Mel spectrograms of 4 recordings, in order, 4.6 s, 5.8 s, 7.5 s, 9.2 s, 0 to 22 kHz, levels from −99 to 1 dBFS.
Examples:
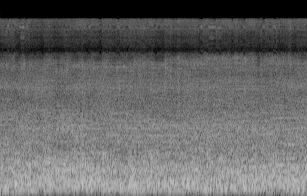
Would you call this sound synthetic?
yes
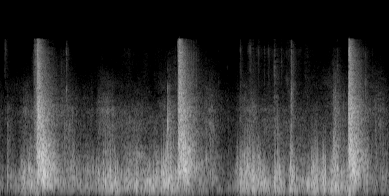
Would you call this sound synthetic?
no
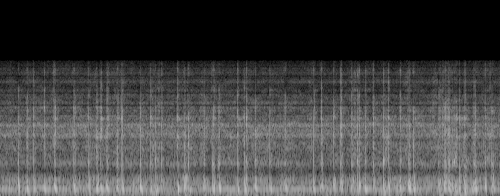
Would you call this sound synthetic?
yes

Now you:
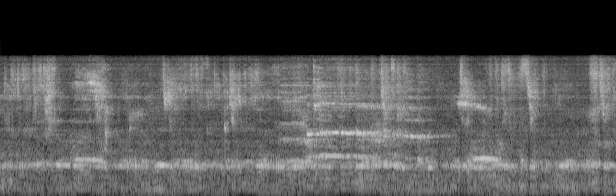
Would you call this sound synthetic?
yes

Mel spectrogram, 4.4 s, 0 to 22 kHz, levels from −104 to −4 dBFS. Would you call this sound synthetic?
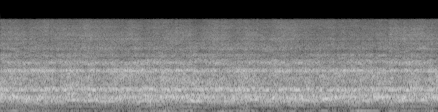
yes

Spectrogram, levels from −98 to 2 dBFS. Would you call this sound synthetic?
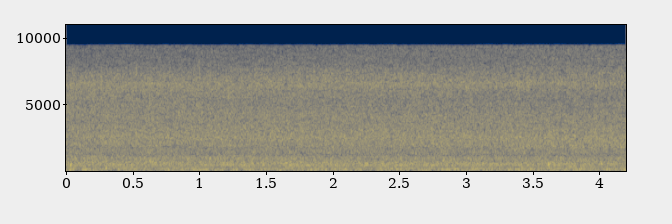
no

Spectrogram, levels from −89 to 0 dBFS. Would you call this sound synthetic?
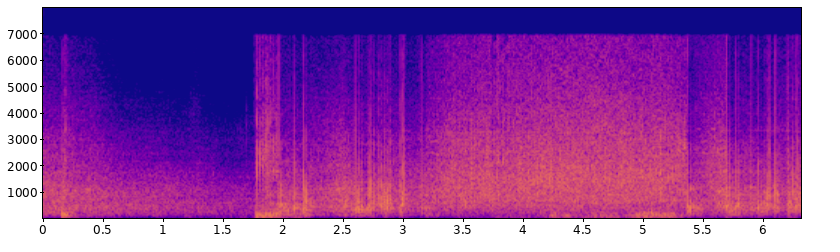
yes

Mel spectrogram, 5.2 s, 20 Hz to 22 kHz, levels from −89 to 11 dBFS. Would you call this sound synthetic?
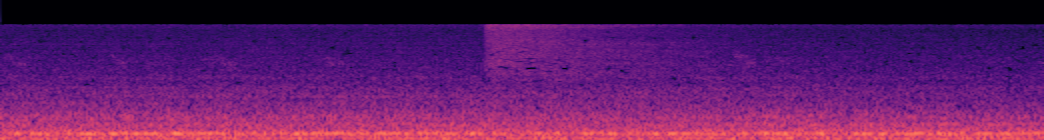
no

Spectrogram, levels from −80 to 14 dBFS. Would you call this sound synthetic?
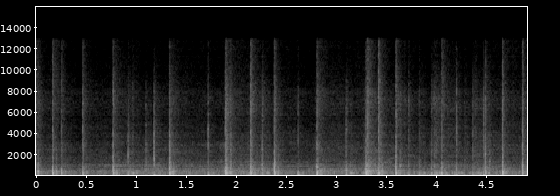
yes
